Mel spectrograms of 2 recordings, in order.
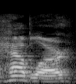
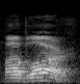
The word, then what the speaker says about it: hablar: So, to speak in Spanish is not hablar, but it's hablar. The H is silent.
